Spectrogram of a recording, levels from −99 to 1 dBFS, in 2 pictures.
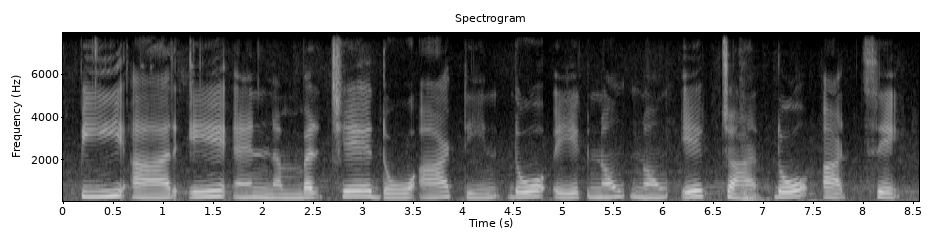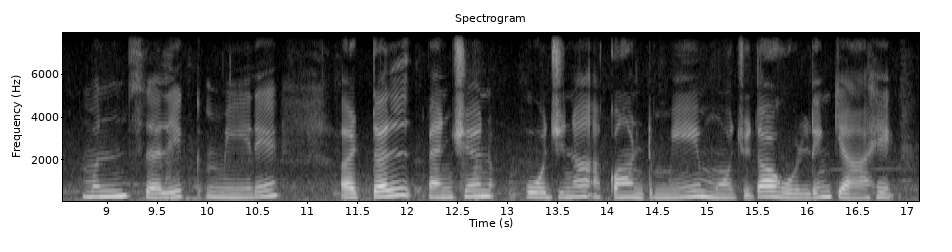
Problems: none marked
